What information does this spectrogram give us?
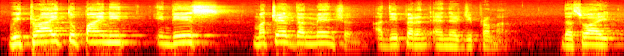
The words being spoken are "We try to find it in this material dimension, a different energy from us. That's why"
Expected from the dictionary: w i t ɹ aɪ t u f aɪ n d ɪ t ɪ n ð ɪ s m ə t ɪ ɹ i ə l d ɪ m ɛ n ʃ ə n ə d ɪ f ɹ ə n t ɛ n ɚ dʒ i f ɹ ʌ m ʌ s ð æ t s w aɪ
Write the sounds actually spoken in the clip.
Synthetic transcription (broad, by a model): w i t ɹ aɪ t u p aɪ n ɪ t ɪ n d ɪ s m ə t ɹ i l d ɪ m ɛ n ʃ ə n ə d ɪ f ɹ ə n t ɛ n ɚ dʒ i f ɹ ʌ m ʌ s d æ t s w aɪ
